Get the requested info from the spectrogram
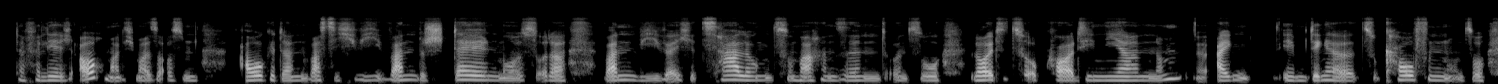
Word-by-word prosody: da 195 - -9
verliere 190 -1 -2
ich 180 - -8
auch 285 +1 +6
manchmal 215 - -4
so - - -4
ausm 190 -1 -4 0.4
Auge 200 +2 +3
dann, 90 0 -4
was 195 - +1
ich 185 - -4
wie 195 +2 -9
wann 210 0 +2
bestellen 205 -2 +3
muss 95 0 -2
oder - - +1 0.4
wann 205 0 +3
wie 95 - -8
welche - - -3
Zahlungen 195 - +3
zu - - 0
machen 190 0 -1
sind 185 - -5
und 95 -1 -9
so 95 -1 -2 0.3
Leute 200 +6 +5
zu - - +1
koordinieren, 185 -1 +1
ne, 295 +6 -5
eigen 205 +10 +4 0.3
eben 180 -1 -4
Dinge 195 -1 +1
zu 305 - +1
kaufen 205 -2 +1
und - - -10
so, - - 0
195 Hz, 145 wpm, -24 LUFS, 185-210 Hz, 0.4 s, auch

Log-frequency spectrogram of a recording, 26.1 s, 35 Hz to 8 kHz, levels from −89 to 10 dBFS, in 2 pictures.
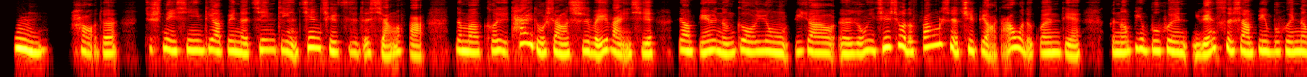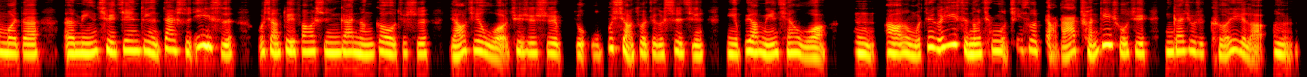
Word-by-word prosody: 嗯， 235 -4 +7 0.2
好 215 -4 -3
的， 190 +1 -2 0.2
就 250 - -10
是 265 - -5
内 245 - +3
心 230 +1 +1
一 230 - +2
定 245 - -3
要 220 - +3
变 220 0 +1
得 185 -2 +2
坚 240 +4 -3
定， 215 -7 -2
坚 285 +7 +2
持 220 -6 0
自 205 0 -10
己 - - -4
的 180 -1 -5
想 175 +1 -2
法， 165 -7 -3 0.3
那 230 - 0
么 210 -2 +5
可 210 +3 -2
以 220 - -1
态 370 - +1
度 205 - +2
上 195 -3 +1
是 215 +3 -2
委 185 +6 +2
婉 190 -6 0
一 - - -2
些， 185 0 -2 0.2
让 230 -2 +3
别 205 -1 -1
人 230 +1 +2
能 185 -1 +1
够 215 0 0
用 210 -4 +2
比 210 - -5
较， 200 -4 +1
呃， 180 0 +1
容 185 +4 0
易 230 - -1
接 275 +6 +4
受 310 +1 +3
的 210 - +1
方 295 +10 +1
式 320 - +1
去 220 +4 0
表 195 -6 -2
达 260 +10 -2
我 280 - +4
的 210 - -3
观 200 0 +1
点。 170 -3 -2 0.2
可 210 - -5
能 200 +1 +2
并 255 0 0
不 225 0 +1
会 210 -6 +1
言辞 185 - +1
上 210 -3 +2
并 220 +1 +1
不 210 - -3
会 210 0 0
那 215 -1 +3
么 190 -2 +3
地， 175 0 0 0.2
呃， 190 - +1
明 190 +1 +3
确 220 -1 +1
坚 225 +3 0
定。 215 -5 0
但 250 -3 0
是 220 -2 -4
意 315 +5 +7
思 175 - -2 0.2
我 205 - -4
想 200 -2 0
对 210 0 0
方 210 0 0
是 215 - -3
应 195 0 +4
该 205 0 +1
能 180 -3 +2
够 190 -1 +2
就 195 +2 -8
是 185 -1 -4 0.2
了 155 +5 +1
解 225 0 -1
我， 165 -9 +1
确 215 - -4
实 195 -1 -1
是 190 -2 -2 0.3
我 165 - -10
不 235 - -10
想 270 -11 +1
做 185 +1 -3
这 180 0 -5
个 170 - -2
事 195 +3 -3
情， 165 -3 -3 0.2
你 185 -2 0
不 220 +6 -1
要 200 - +4
勉 180 -2 +2
强 195 0 0
我， 145 -2 -1 0.2
嗯， 180 -5 +2
啊， 185 -1 +2
我 165 -3 +1
这 290 - +1
个 260 0 +2
意 350 +3 +5
思 - - -1
能 180 0 +4
清 220 +4 -3
楚 - - -3
清 240 - -14
楚 230 0 -5
表 215 - -7
达、 - - 0
传 220 - -3
递 345 +1 +7
出 185 - -2
去， 185 -1 -3
应 205 - 0
该 215 +1 0
就 220 0 -3
是 195 - -5
可 180 +1 -5
以 230 -5 -1
了， 145 - -4
嗯。 175 -3 -1
205 Hz, 310 characters per minute, -19 LUFS, 185-225 Hz, 0.3 s, 嗯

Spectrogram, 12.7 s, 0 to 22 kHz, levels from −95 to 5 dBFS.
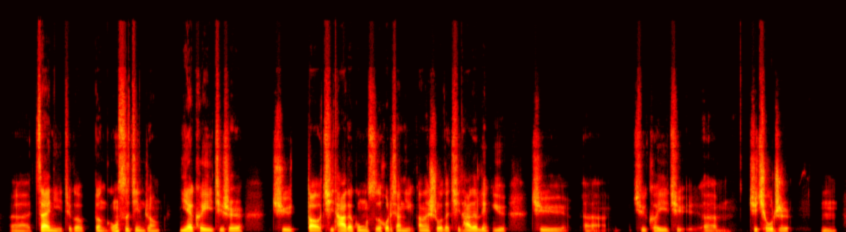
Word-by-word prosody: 呃， 85 -1 -11
在 110 - +8
你 90 -4 -7
这 - - -8
个 95 -3 -6
本 - - -4
公 150 - -4
司 180 +4 +1
竞 110 - -4
争， 90 0 -8 0.3
你 105 - -3
也 125 0 +8
可 105 - -1
以 105 -2 0
其 100 - -1
实 100 -1 +1 0.4
去 100 -2 -1 0.2
到 95 -1 +7
其 105 - +4
它 115 +3 +7
的 115 - +3
公 110 +1 -6
司 115 +1 -2
或 - - 0
者 - - -5
像 100 -2 -1
你 90 - -11
刚 100 - -3
才 95 - -4
说 105 +1 +1
的 95 - -4
其 100 - -3
它 105 +3 +1
的 110 0 +2
领 95 -3 -5
域 100 -2 -7 0.4
去， 85 -4 -5 0.2
呃， - - -13 0.4
去 100 - -4
可 90 0 -7
以 95 -1 -4
去， - - -5
呃， - - -10 0.4
去 - - +1
求 - - +3
职。 - - +1 0.4
嗯。 90 -4 -13
100 Hz, 220 characters per minute, -27 LUFS, 90-105 Hz, 0.4 s, 在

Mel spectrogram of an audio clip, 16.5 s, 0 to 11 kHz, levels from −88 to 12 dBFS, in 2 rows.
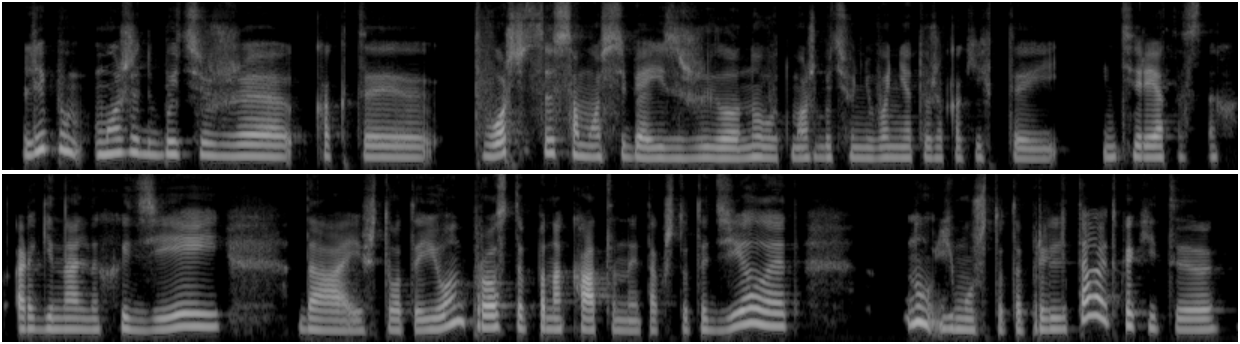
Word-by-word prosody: Либо, 280 +2 0
может 235 +2 +1
быть, 220 +1 -2
уже 190 -2 +2
как-то, 190 -1 -6
э, 175 -1 -1 0.2
творчество 210 +4 +2
само 205 -6 +1
себя 180 -1 0
изжило. 160 0 -1
Ну 175 +2 -2
вот, 165 -1 -7
может 165 +1 -3
быть, 175 0 -7
у - - -5
него 165 +1 -4
нет 170 0 -5
уже 165 0 -6
каких-то 165 -1 -9
и 150 -1 -7 0.3
интересных, 175 0 -3
оригинальных 175 -1 0
идей, 195 +6 +2 0.5
да, 170 -3 +3
и 155 - -4
что-то, 160 0 -3
и 170 +2 0
он 250 +9 +4
просто 200 -4 +4
по 190 - 0
накатанной 165 -3 +3
так 160 +1 -6
что-то 170 0 -5
делает. 220 +6 +3 0.7
Ну, 275 0 +5
ему 185 -7 -2
что-то 155 - -5
прилетает, 180 - +2
какие-то 180 -6 -1
180 Hz, 140 wpm, -34 LUFS, 170-210 Hz, 0.7 s, Ну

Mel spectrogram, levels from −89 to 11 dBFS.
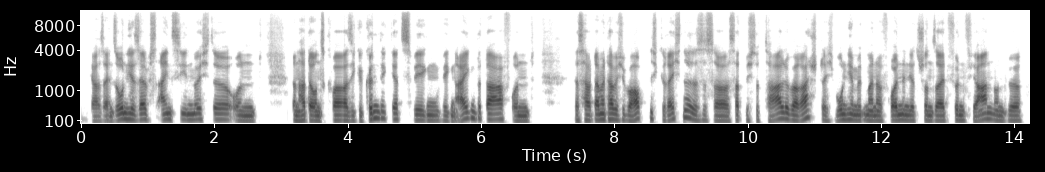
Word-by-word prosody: ja, 100 0 -2
sein 100 - -4
Sohn 130 +4 +3
hier 130 -2 +1
selbst 130 +1 -1
einziehen 125 0 -2
möchte. 130 0 -2
Und 105 -2 -3 0.5
dann 110 -3 -1
hat 115 - +2
er - - +7
uns 105 - -3
quasi 110 -2 +2
gekündigt 150 +9 -1
jetzt 135 -1 -3
wegen 115 -2 -2
wegen 105 -1 -5
Eigenbedarf 135 -3 +3
und 105 -1 -3 0.6
das - - -6
ha 115 -1 +3
damit 130 +3 +3
habe 130 -1 +5
ich 120 - -8
überhaupt 125 +4 +2
nicht 145 -3 -9
gerechnet. 150 +1 -1
Es 115 -3 -5
ist, 110 -3 -12
äh 105 -1 +3
es 95 - -9
hat - - -2
mich - - -11
total 145 +1 +1
überrascht. 140 +6 +3
Ich 105 +1 -8
wohne 120 +2 0
hier 125 -1 0
mit 115 0 -1
meiner 110 -2 +1
Freundin 115 +2 +2
jetzt 110 - -4
schon 115 -2 -2
seit 110 -1 +2
5 110 -3 -4
Jahren 135 -1 +3
und 110 -2 -4
wir 110 -1 +1
115 Hz, 200 wpm, -24 LUFS, 110-130 Hz, 0.6 s, er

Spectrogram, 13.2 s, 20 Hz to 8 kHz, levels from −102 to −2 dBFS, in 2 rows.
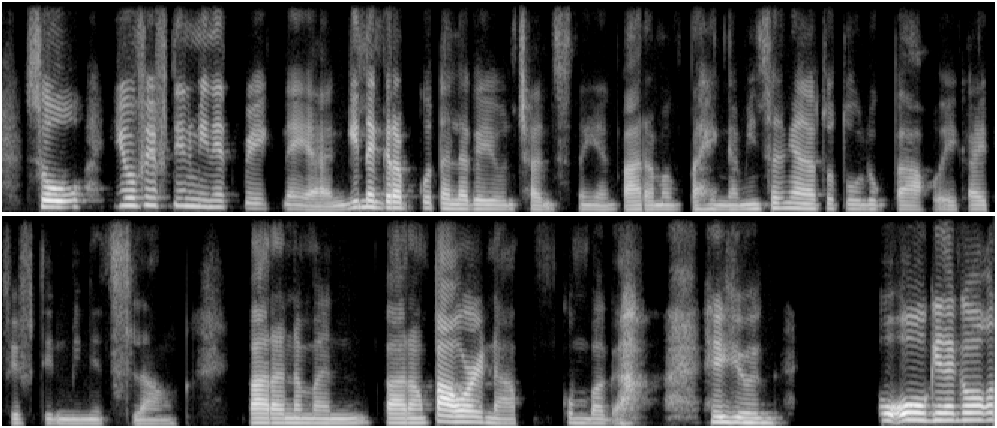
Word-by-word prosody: So 240 -1 +4 0.2
'yong 290 +1 0
fifteen-minute 265 -6 -5
break 185 -1 -10
na 160 - -6
'yan, 140 +1 -6
ginag-grab 220 -2 +2
ko 205 - -6
talaga 170 -3 -4
'yong 160 -1 -6
chance 155 0 -11
na 160 - -12
'yan 150 -1 -10
para 155 +1 -3
magpahinga. 155 0 -9
Minsan 180 +4 -6
nga 190 - 0
natutulog 165 -2 -11
pa 150 -2 -8
ako, - - -15
eh, 150 - -13
kahit 155 -1 -9
15 155 -1 -13
minutes 145 +1 -10
lang, 140 +1 -12 0.4
para 175 -1 +3
naman, 165 0 -5
parang 170 0 +1
power 210 -2 +9
nap 160 -4 -7 0.3
kumbaga, 160 -3 -9 0.6
ayon. 180 -3 +1 0.7
Oo, 260 +2 +9
ginagawa 270 +1 +5
170 Hz, 155 wpm, -21 LUFS, 155-210 Hz, 0.7 s, power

